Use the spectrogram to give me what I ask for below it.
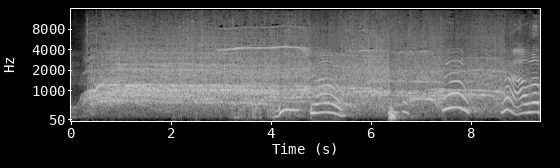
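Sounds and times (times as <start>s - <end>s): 
audience cheering: 0.2s - 9.3s.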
